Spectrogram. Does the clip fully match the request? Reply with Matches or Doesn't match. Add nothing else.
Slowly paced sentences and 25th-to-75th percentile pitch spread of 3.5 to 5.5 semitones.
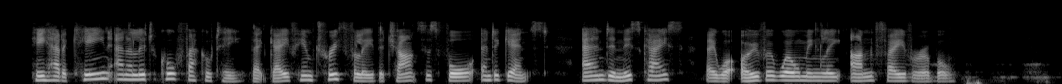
Matches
